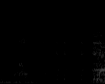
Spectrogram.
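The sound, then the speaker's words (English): A short sharp sneeze bursts out loud after a near-silent pause, preceded by a brief breathy intake, and cuts off abruptly. “Oh, bless you.”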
